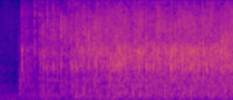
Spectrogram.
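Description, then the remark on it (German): An audience, those in the room who can speak Plattdeutsch, bursts into clapping after a brief quiet moment, the dense, steady applause swelling quickly and holding at an even level with no voices over it. “Wer kann noch Plattdeutsch im Raum mal kurz klatschen?”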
